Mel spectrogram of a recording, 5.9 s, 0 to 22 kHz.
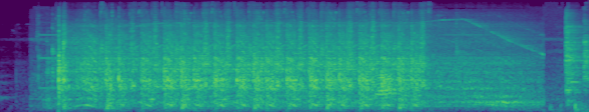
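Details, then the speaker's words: Porsche 987 Cayman S with a suspected spun rod bearing (metal shavings in the oil filter), cranking on the cylinder six compression test. Steady, even strokes. Readings were 210/205/210 psi; the fuel-wet cylinder five was 5 psi down, negligible. "the number five cylinder is the one that had the spark plug that was really wet with fuel it was down five psi on compression so that's negligible nothing serious"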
